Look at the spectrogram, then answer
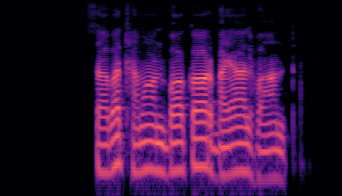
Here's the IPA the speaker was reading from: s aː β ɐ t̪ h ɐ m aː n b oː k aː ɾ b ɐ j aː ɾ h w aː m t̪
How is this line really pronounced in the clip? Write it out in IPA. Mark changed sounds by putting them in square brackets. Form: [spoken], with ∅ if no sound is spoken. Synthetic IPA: s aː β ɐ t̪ h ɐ m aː n b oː k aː ɾ b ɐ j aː [l] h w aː [n] t̪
